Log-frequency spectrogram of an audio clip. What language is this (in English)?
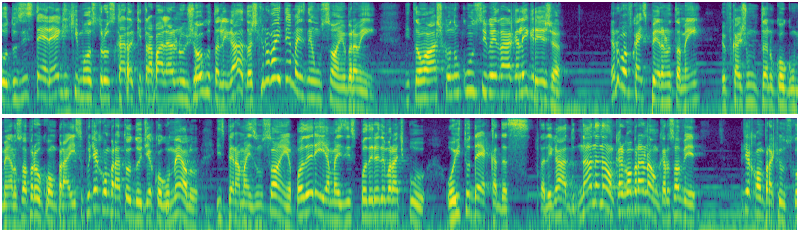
Portuguese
